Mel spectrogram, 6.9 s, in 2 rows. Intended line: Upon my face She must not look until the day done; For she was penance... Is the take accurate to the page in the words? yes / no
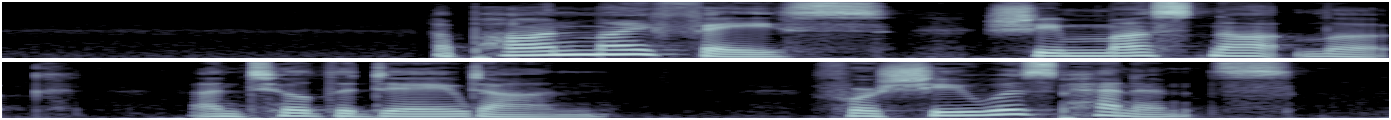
yes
